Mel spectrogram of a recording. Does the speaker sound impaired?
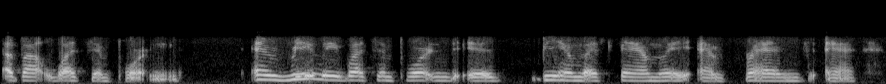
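Yes: ALS; ALS at 47 after a year of running into walls, no use of hands, arms, legs; about 7 years since diagnosis, slow progressor, types with eyes on computer; tongue affected, speaks more slowly than before, worried about voice, held up over 15 minutes.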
